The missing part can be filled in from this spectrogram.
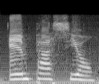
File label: "impatient" "impatient", French; Personality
